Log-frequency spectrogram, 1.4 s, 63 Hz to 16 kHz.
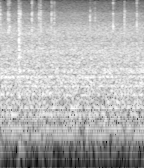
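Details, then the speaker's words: Apple Power Mac G5 being converted to MorphOS 3.1.5, getting hotter and hotter; temperature check reads 79, drawing about 600 watts. Steady, loud rushing fan roar with faint ticking underneath, fans running flat out; power supply later fails. "surprisingly 79 is some change but listen to that thing you need to heat up your basement when you're drawing 600 watts of power knock yourself out"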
